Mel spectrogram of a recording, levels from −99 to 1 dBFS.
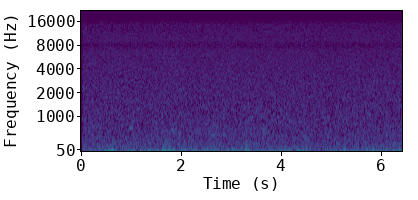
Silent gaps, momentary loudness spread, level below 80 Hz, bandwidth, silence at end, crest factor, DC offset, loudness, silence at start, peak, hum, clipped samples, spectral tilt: none; 1 LU; -74 dBFS; 16.5 kHz; 0 s; 16 dB; under 0.1%; -67 LUFS; 0.05 s; -50 dBFS; none; under 0.1%; -2.5 dB/octave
